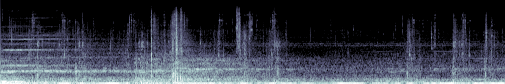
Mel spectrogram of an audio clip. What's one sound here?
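Heavy footsteps thud on a hard floor.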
